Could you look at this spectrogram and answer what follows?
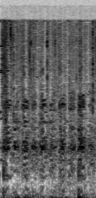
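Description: A dog pants in a cemetery, a soft quick rhythmic breathing at low level throughout, close by and with no talking.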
